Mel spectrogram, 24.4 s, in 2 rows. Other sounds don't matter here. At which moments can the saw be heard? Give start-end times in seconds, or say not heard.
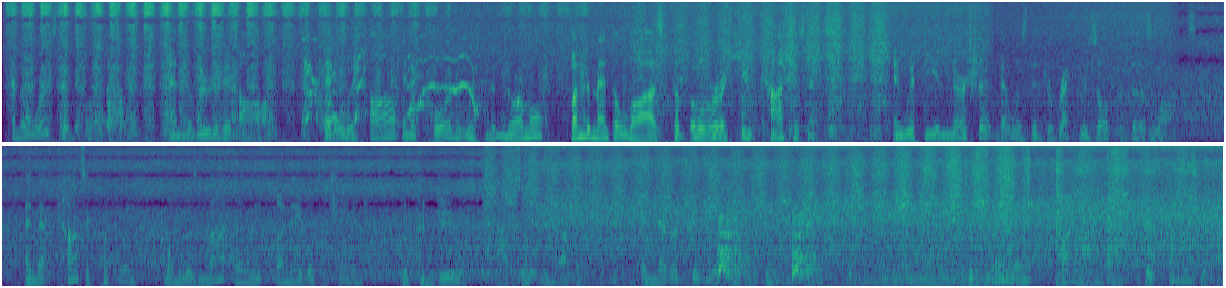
0.0-8.9, 17.0-24.3.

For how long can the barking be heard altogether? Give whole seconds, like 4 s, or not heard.
3 s.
